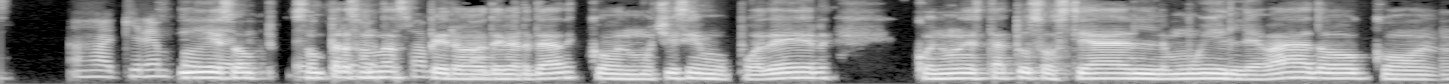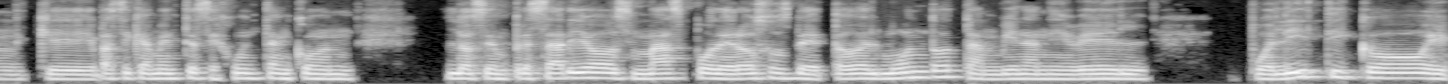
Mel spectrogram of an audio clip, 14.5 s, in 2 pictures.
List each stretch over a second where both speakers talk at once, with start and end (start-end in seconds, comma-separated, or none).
0.9-2.6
